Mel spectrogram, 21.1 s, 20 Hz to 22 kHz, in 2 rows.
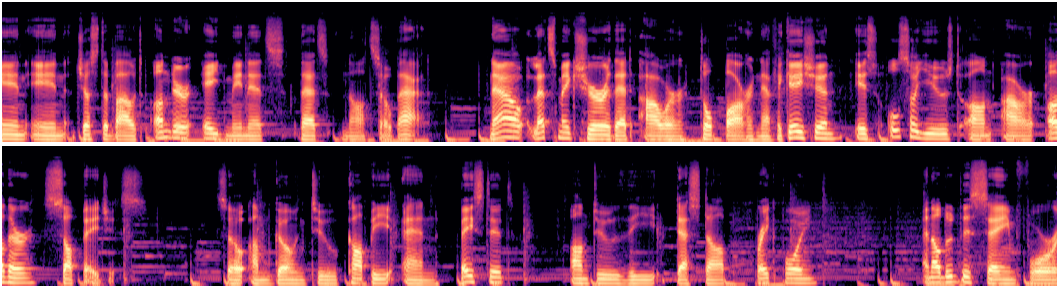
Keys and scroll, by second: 9.8 super+c, 15.9 super+v.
